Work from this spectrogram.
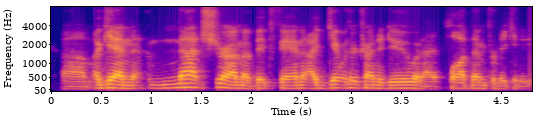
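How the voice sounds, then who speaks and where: Against a quiet background, a man with a fairly low voice talks at a very fast pace. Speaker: tax professional presenting a webinar. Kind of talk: webinar presentation.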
